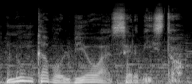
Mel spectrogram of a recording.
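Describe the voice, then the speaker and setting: Man, low pitch, scripted true crime documentary narration, music underneath. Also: sing-song, measured pace. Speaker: narrator of a news video report.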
